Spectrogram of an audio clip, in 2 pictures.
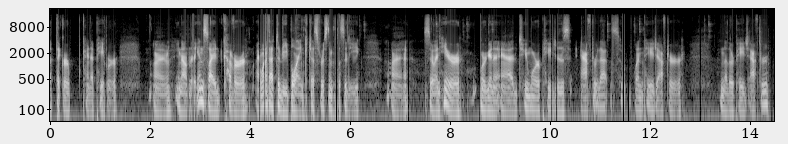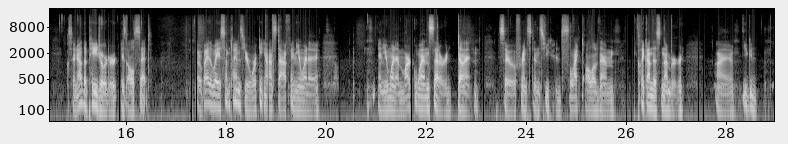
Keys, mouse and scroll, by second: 6.3 click, 7.8 click, 8.3 click, 8.8 click, 11.1 click, 11.8 click, 13.1 click, 19.0-24.7 drag, 24.0 a, 24.3 a, 26.1-28.6 drag.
